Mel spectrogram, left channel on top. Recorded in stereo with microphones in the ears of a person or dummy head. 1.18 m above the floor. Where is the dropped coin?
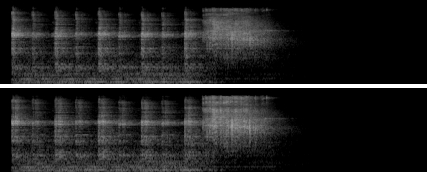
10° right (ahead or behind), 0.5 m.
